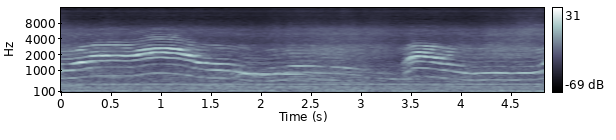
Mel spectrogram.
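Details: Cats in an angry fight behind a house: a long undulating yowl that climbs, dips and drags on, followed by a second sharp-onset wail sliding downward, over low background hum.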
